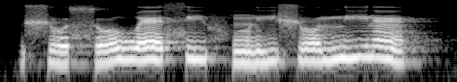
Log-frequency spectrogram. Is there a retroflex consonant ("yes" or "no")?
no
